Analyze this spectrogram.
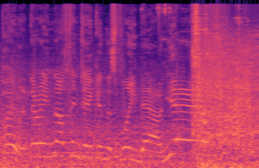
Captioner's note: screaming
